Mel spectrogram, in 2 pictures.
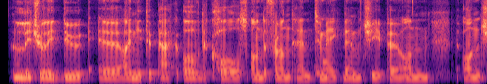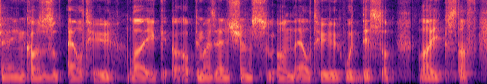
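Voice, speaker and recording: A man with a Finnish accent speaks with a very deep, low pitch. His pace is fairly slow, and noticeable background noise is present. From Finland. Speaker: software developer. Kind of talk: casual chat. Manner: lively.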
